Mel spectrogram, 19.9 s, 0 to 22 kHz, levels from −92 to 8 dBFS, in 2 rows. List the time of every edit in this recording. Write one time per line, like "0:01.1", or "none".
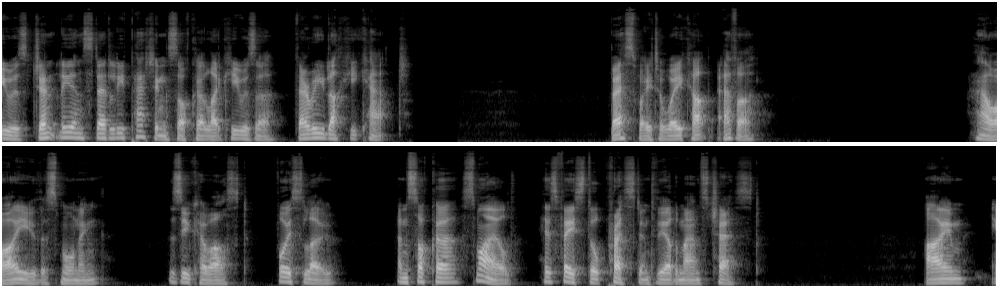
none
